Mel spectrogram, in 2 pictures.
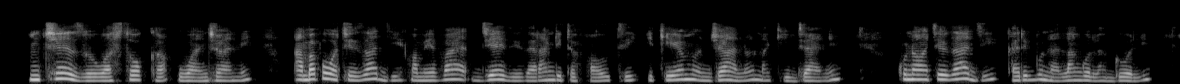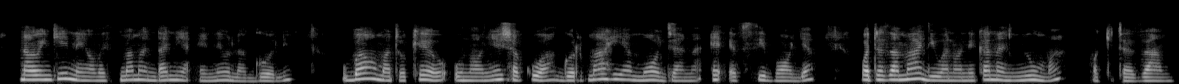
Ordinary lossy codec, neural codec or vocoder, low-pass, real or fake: AAC, 32 kbps; codec, 16 kHz, 4.8 kbps, FACodec; 7.2 kHz; fake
